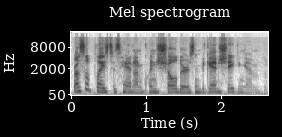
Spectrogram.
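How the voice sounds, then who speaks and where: A woman's voice: medium pitch, fast. A woman reading scripted story narration for an amateur radio play. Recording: clearly noisy amateur recording.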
